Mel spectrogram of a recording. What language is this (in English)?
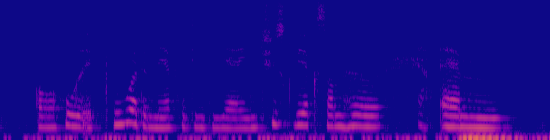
Danish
